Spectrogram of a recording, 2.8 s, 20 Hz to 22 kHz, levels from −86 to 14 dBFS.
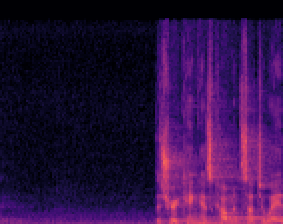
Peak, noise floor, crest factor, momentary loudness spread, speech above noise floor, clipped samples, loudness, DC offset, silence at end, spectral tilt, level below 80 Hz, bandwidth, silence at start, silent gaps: -4 dBFS; -51 dBFS; 22 dB; 2 LU; 29 dB; under 0.1%; -20 LUFS; under 0.1%; 0 s; -0.5 dB/octave; -58 dBFS; over 20 kHz; 1.55 s; none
